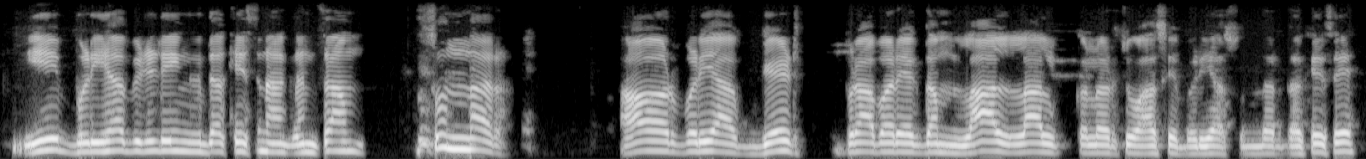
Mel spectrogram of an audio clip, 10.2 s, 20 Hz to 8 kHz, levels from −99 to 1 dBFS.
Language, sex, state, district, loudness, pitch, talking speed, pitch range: Halbi, male, Chhattisgarh, Bastar, -14 LUFS, 165 Hz, 135 wpm, 145-180 Hz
